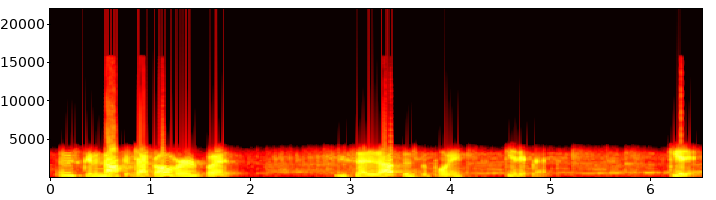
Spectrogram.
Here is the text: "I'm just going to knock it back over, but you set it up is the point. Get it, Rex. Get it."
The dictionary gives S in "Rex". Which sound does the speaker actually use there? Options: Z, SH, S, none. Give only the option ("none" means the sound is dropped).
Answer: none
